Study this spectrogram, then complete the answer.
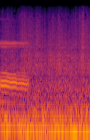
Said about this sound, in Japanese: うわすげえすごい雨になった聞こえますかねこれこれもうほぼ竜巻です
